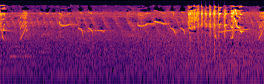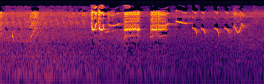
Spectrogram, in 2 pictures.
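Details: Oriental magpie-robin in fast 'roll speed' song revealing its fill repertoire: quiet slurred whistles, a rapid rattling sequence, then loud clipped notes and a string of looping chirps.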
